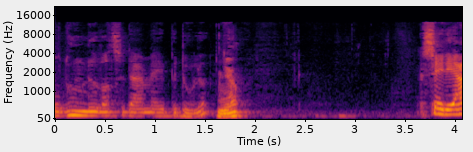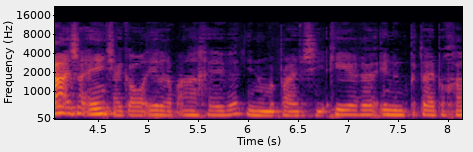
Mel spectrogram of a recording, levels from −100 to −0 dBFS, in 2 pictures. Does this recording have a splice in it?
yes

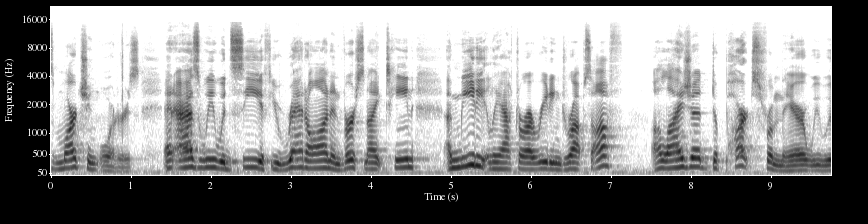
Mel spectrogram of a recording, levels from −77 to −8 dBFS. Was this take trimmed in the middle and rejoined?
no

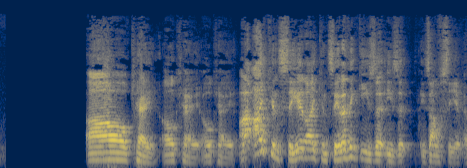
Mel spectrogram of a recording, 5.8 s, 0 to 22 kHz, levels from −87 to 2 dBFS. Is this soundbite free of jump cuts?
yes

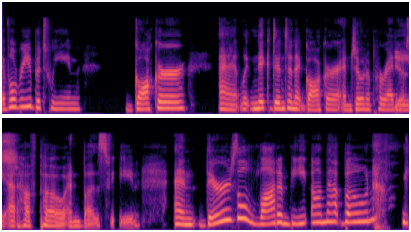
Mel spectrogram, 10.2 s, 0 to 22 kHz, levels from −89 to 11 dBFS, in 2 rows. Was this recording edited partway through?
no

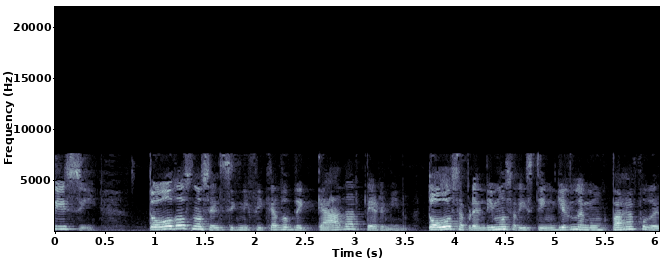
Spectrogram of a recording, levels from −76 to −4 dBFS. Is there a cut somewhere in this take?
yes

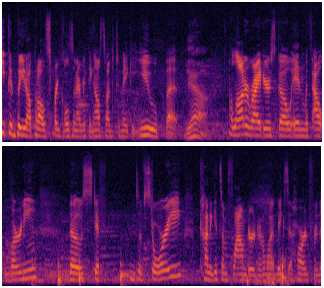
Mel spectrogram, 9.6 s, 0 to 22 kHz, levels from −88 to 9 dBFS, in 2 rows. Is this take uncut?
no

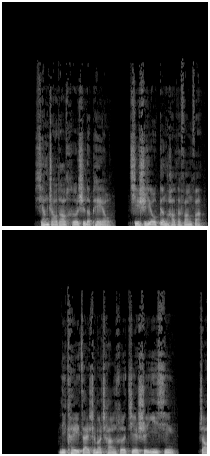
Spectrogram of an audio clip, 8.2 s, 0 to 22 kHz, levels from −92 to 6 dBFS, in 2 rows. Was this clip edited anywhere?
no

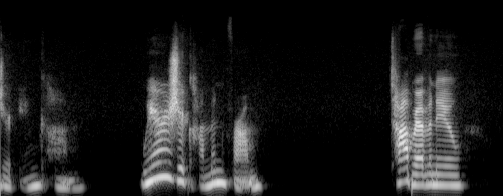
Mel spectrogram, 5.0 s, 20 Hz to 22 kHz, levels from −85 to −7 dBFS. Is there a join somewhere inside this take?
yes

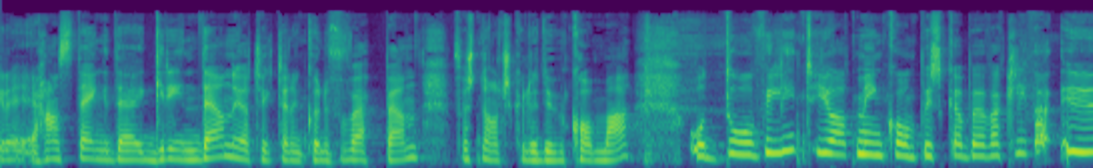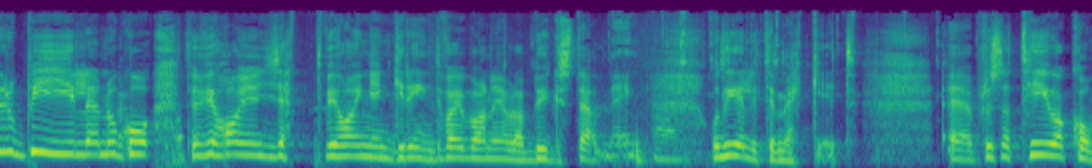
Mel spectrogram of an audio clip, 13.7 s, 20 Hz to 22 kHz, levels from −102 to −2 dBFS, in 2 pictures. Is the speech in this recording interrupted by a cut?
no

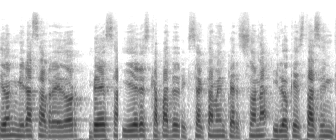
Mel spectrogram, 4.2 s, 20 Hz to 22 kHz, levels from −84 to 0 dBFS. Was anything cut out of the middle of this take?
yes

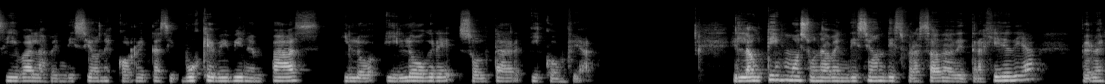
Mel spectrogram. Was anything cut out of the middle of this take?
yes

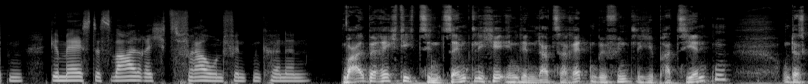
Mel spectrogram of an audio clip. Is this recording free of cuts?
yes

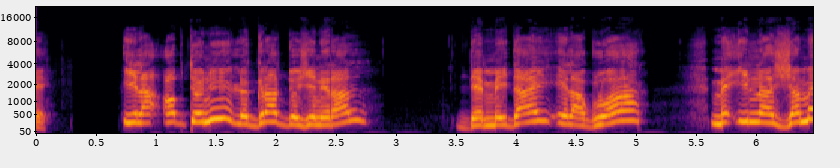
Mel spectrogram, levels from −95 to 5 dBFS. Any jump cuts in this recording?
no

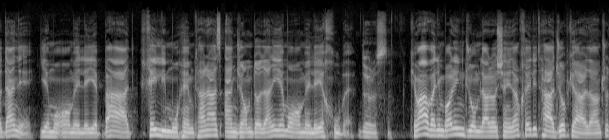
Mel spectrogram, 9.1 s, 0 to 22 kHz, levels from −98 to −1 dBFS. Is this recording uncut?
no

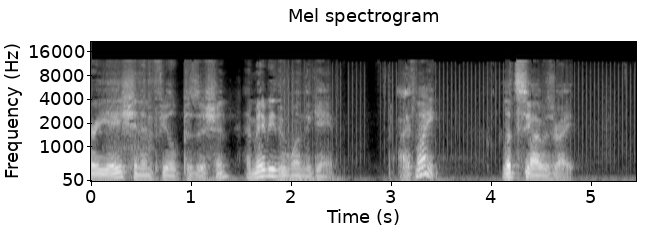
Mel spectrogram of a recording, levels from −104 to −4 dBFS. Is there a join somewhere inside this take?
yes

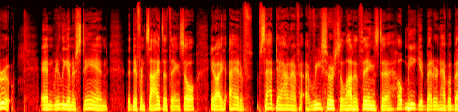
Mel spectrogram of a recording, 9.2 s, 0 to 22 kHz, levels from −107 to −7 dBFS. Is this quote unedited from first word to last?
yes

